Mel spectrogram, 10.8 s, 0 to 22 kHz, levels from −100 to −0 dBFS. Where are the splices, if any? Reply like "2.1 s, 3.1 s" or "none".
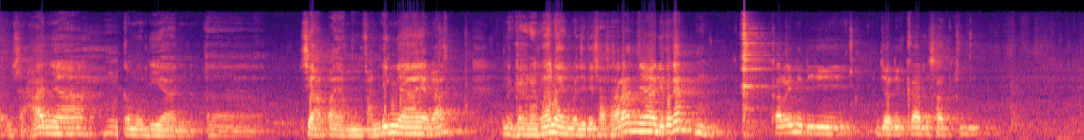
1.1 s, 4.6 s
